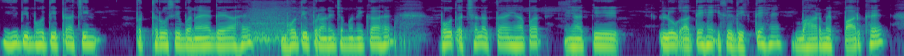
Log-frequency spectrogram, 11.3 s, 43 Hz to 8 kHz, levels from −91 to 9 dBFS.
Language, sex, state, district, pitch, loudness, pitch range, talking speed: Hindi, male, Chhattisgarh, Bastar, 120 Hz, -15 LUFS, 115-130 Hz, 180 wpm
